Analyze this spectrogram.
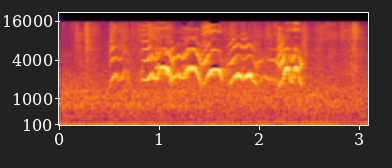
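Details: Cockatiels in a rapid run of wavering, up-and-down squawks, about five linked calls within two seconds, over a low hum.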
